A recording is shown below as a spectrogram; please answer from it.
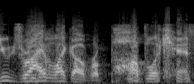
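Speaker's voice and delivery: high, jeering holler, stretched long. Retelling an argument between two drivers at a gas station: imitating someone shouting. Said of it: "And he just shouts".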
